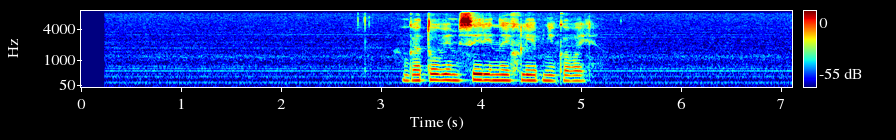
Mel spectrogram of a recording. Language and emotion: Russian, neutral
